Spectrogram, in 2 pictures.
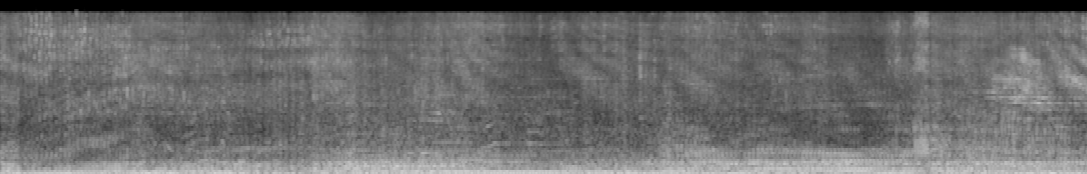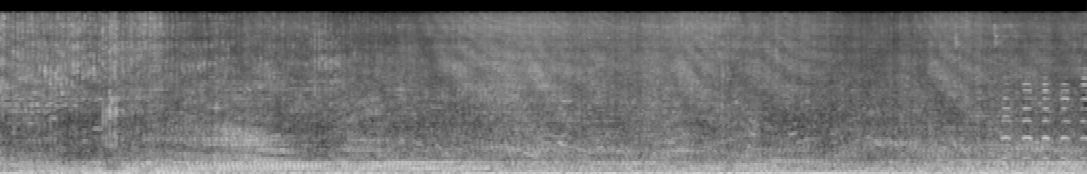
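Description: A parade of touring and cruiser motorcycles passes one after another at low speed. Their engines make a continuous loud, deep rumble that rises and falls a little as each bike goes by.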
